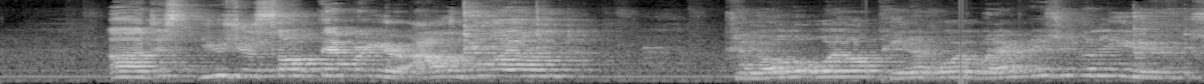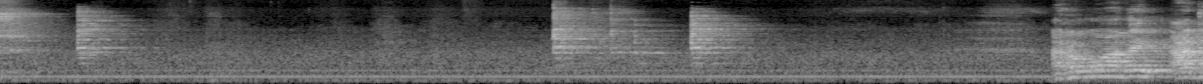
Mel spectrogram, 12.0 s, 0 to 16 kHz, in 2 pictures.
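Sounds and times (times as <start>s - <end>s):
steady low hum: 0.0s - 12.0s
cookware clinking: 2.2s - 3.4s, 5.6s - 6.8s, 8.8s - 9.9s.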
